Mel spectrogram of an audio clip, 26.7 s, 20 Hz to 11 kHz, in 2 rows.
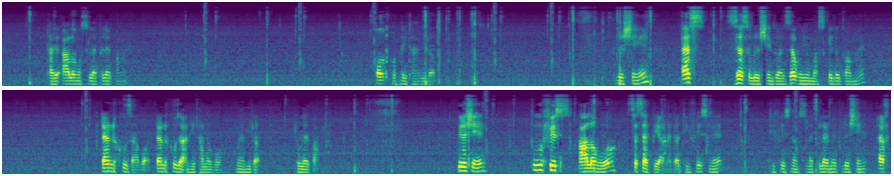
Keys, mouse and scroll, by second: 3.0-4.4 right drag, 6.6 ctrl+z, 8.8 KP_1, 10.1 s, 15.1-16.5 drag, 17.5-19.2 middle drag, 21.1-22.3 middle drag, 25.3 right click.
